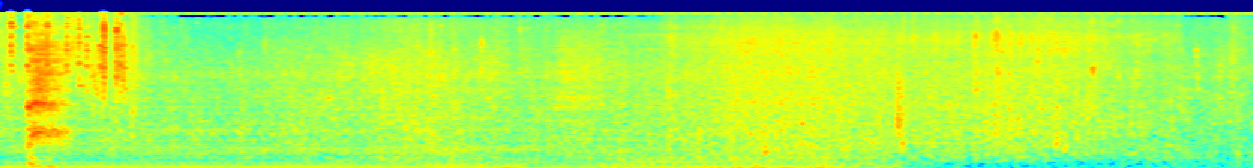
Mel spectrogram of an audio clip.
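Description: A boat's motor running with a low, steady hum, which cuts off about five and a half seconds in, over a steady wash of wind and water. This is a cartoon soundtrack effect of a sailboat motoring out before it goes under sail.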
